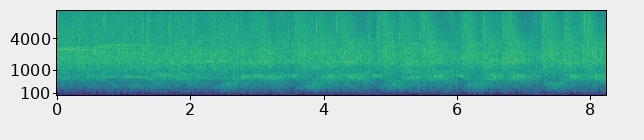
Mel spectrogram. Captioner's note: applause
